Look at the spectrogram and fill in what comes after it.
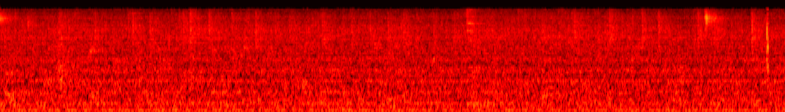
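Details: A steady mechanical hum with a low engine-like drone and broadband hiss; no animal calls stand out.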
